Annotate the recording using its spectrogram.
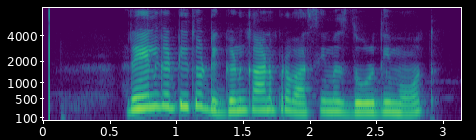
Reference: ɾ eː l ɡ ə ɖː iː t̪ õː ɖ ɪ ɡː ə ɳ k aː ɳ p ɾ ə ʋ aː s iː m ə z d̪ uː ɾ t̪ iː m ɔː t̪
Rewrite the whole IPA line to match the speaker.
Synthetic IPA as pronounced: ɾ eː l ɡ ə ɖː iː t̪ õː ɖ ɪ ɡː ə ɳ k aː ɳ p ɾ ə ʋ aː s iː m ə z d̪ uː ɾ d̪ iː m ɔː t̪

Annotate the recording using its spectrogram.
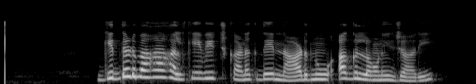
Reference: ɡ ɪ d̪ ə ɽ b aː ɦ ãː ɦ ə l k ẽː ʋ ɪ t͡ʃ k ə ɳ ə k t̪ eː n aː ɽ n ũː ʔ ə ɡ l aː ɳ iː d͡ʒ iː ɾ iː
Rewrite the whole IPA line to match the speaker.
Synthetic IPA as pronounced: ɡ ɪ d̪ ə ɽ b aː ɦ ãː ɦ ə l k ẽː ʋ ɪ t͡ʃ k ə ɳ ə k d̪ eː n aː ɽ n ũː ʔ ə ɡ l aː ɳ iː d͡ʒ aː ɾ iː

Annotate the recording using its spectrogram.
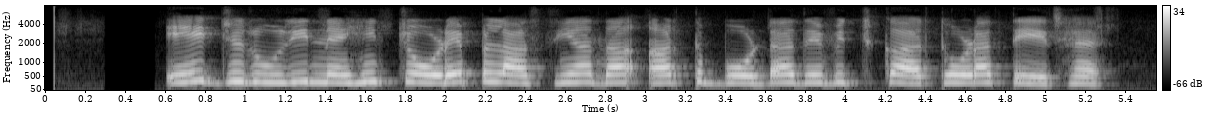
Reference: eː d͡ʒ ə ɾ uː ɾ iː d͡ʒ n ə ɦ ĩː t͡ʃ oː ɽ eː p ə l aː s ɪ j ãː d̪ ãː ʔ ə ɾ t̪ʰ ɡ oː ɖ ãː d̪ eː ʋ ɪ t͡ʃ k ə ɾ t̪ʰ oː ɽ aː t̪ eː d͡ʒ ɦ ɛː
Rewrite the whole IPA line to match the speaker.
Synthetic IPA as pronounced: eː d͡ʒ ə ɾ uː ɾ iː n ə ɦ ĩː t͡ʃ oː ɽ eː p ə l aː s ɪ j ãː d̪ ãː ʔ ə ɾ t̪ʰ b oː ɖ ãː d̪ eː ʋ ɪ t͡ʃ k ə ɾ t̪ʰ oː ɽ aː t̪ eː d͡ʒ ɦ ɛː

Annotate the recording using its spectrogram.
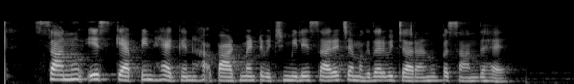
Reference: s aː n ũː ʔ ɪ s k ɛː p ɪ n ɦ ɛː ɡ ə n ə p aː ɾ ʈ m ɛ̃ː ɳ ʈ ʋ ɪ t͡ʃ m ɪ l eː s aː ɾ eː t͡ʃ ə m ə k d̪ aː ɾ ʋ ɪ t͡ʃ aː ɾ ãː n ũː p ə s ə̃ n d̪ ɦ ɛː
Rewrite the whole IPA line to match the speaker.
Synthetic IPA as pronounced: s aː n ũː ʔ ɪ s k ɛː p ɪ n ɦ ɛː ɡ ə n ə p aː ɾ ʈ m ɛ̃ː ɳ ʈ ʋ ɪ t͡ʃ m ɪ l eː s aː ɾ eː t͡ʃ ə m ə k d̪ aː ɾ ʋ ɪ t͡ʃ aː ɾ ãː n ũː p ə s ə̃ n d̪ ɦ ɛː

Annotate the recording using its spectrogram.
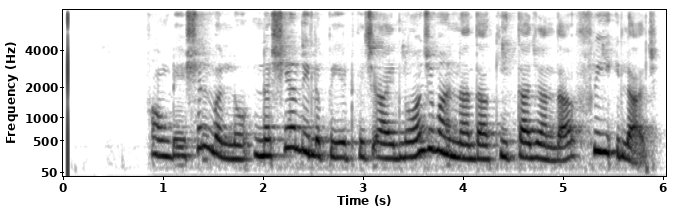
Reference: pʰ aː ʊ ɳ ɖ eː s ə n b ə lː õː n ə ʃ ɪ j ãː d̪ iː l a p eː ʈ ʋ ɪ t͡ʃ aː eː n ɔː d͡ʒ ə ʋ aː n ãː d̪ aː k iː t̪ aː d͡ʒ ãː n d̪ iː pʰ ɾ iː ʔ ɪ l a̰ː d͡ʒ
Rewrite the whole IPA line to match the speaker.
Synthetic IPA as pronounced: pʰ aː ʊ ɳ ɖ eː ʃ ə n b ə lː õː n ə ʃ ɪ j ãː d̪ iː l ə p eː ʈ ʋ ɪ t͡ʃ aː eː n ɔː d͡ʒ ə ʋ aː n ãː d̪ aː k iː t̪ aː d͡ʒ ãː n d̪ aː pʰ ɾ iː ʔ ɪ l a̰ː d͡ʒ

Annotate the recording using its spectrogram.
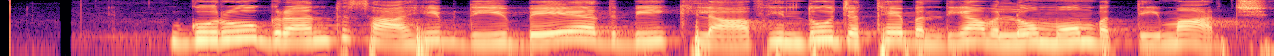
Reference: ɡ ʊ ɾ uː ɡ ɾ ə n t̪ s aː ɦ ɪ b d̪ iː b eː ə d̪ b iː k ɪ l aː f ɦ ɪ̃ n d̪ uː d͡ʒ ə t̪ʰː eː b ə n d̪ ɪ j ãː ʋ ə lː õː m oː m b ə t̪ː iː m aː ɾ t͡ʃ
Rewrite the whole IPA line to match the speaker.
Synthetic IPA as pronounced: ɡ ʊ ɾ uː ɡ ɾ ə n t̪ s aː ɦ ɪ b d̪ iː b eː ə d̪ b iː kʰ ɪ l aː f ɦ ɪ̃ n d̪ uː d͡ʒ ə t̪ʰː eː b ə n d̪ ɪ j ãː ʋ ə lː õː m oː m b ə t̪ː iː m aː ɾ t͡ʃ

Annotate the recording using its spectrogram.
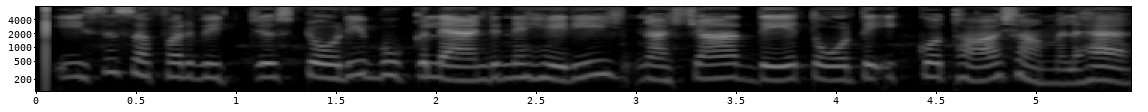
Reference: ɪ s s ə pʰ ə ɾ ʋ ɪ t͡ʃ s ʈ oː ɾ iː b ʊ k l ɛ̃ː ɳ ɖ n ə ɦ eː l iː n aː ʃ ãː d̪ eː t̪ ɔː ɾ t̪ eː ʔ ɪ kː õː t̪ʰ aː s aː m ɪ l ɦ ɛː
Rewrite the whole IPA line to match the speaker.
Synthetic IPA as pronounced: ɪ s s ə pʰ ə ɾ ʋ ɪ t͡ʃ s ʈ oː ɾ iː b ʊ k l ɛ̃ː ɳ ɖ n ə ɦ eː ɾ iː n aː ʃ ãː d̪ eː t̪ ɔː ɾ t̪ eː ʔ ɪ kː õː t̪ʰ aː ʃ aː m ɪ l ɦ ɛː

